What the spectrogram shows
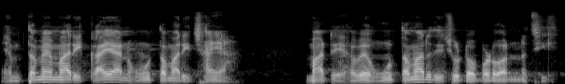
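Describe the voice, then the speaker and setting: A man preaching a devotional sermon in a temple. He tells the story with lively rhetorical asides to his listeners. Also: deep voice, moderate pace.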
